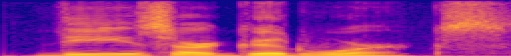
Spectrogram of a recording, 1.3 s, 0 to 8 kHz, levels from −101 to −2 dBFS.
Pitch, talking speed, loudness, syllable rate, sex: 130 Hz, 190 wpm, -16 LUFS, 5.4 syllables/s, male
